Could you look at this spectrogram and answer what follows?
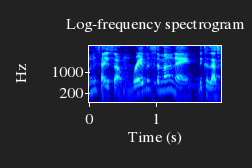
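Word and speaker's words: Raven-Symoné: my goodness listen let me tell you something Raven Simone because that's how you pronounce her name get into it yeah um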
